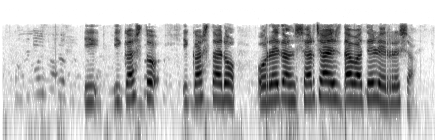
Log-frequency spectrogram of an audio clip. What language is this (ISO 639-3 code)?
eus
